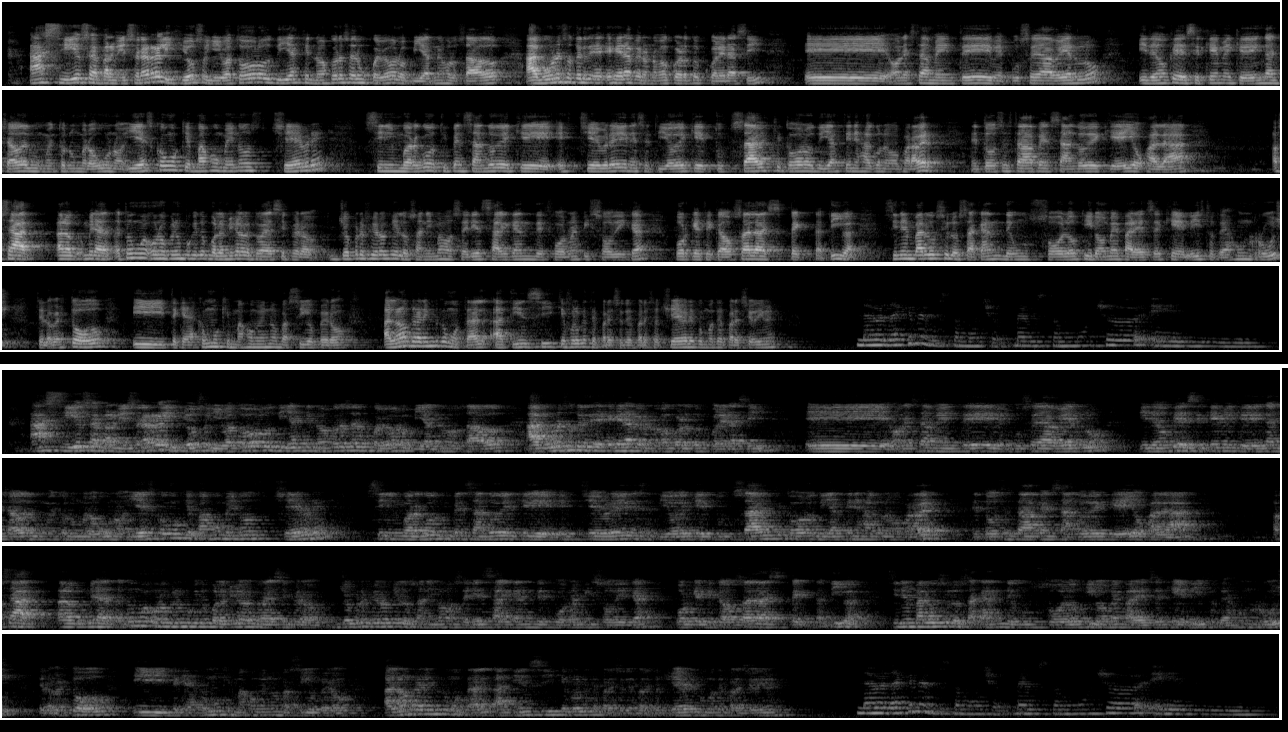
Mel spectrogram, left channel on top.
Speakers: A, on the left; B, on the left.
A: Ah, sí, o sea, para mí eso era religioso. Yo iba todos los días, que no me acuerdo si era un jueves o los viernes o los sábados. Algunos otros días era, pero no me acuerdo cuál era así. Eh, honestamente, me puse a verlo y tengo que decir que me quedé enganchado del momento número uno. Y es como que más o menos chévere. Sin embargo, estoy pensando de que es chévere en el sentido de que tú sabes que todos los días tienes algo nuevo para ver. Entonces estaba pensando de que "Ey, ojalá o sea, a lo- mira, esto es un- una opinión un poquito polémica lo que te voy a decir, pero yo prefiero que los animes o series salgan de forma episódica porque te causa la expectativa. Sin embargo, si lo sacan de un solo tirón, me parece que listo, te das un rush, te lo ves todo y te quedas como que más o menos vacío. Pero hablando del anime como tal, a ti en sí, ¿qué fue lo que te pareció? ¿Te pareció chévere? ¿Cómo te pareció? Dime.
B: La verdad que me gustó mucho, me gustó mucho el,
